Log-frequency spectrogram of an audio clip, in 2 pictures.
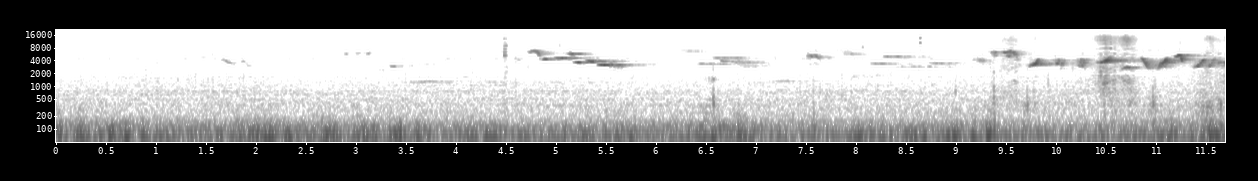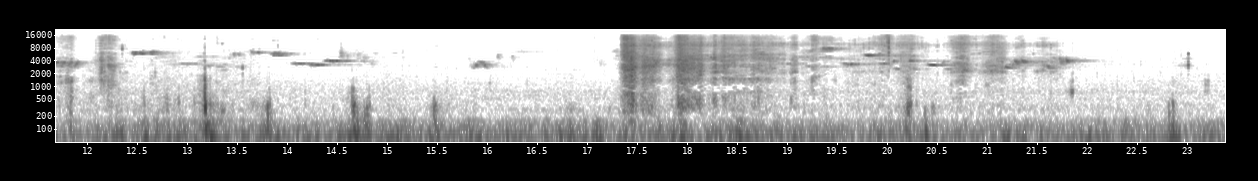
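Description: Birds chirping in short high calls, starting a few seconds in and thinning out after the middle, over a low steady rumble, with scattered sharp clicks. About three-quarters of the way through comes a loud few seconds of rustling and crackling, the loudest sound.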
